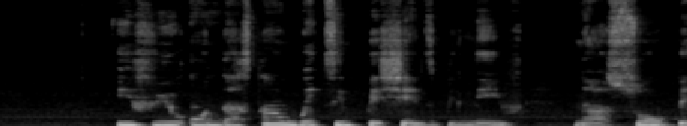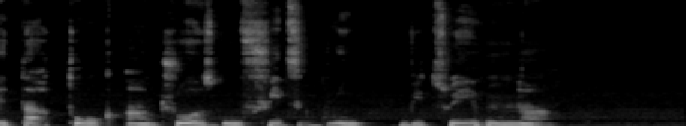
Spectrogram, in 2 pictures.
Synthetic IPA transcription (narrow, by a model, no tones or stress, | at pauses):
ifjuʔɔ̃ndastãndwetĩnpeʃɛ̃ntsbiliv | nasobɛtatʰɔkãntɹɔs̬ɡofitɡɹo | bitwĩnũna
